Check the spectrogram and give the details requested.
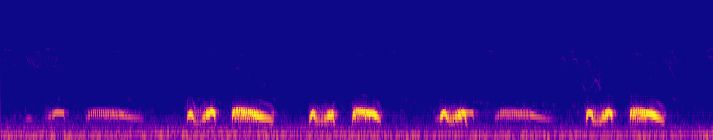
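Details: Thai decoy Spotted dove calling to attract wild doves; brief quiet note, then groups of loud hooting coos, each a clipped double note followed by a long falling one, repeated in three phrases over low hum.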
